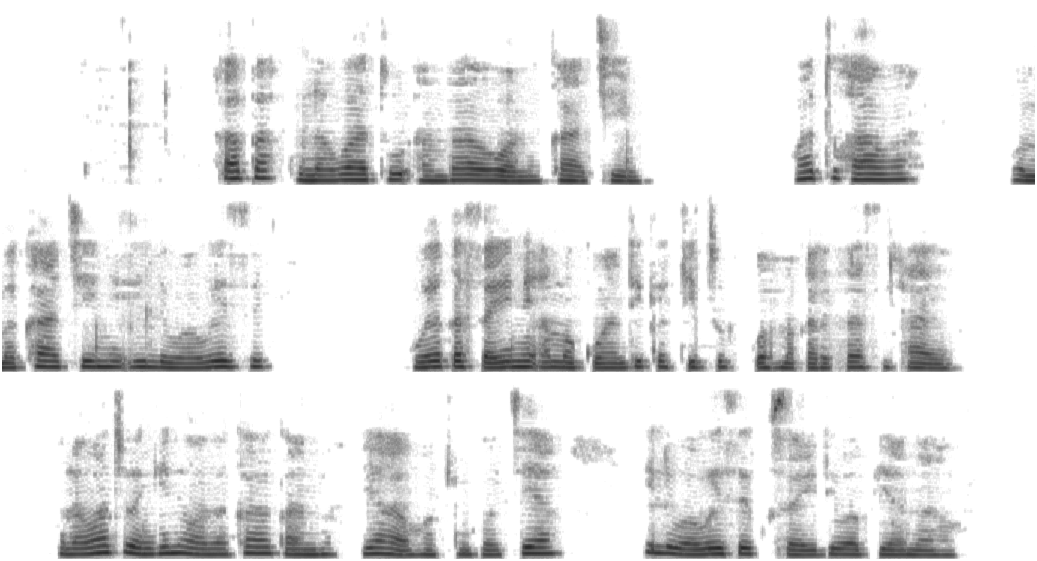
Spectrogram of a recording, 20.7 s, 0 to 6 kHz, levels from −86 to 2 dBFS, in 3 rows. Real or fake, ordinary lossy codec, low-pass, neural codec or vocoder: real; AAC, 32 kbps; 5.4 kHz; none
